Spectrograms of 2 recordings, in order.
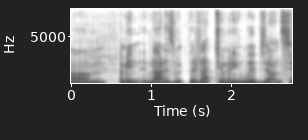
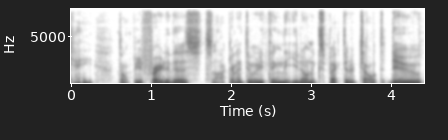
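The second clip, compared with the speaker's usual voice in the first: put-on soothing, calming voice, slowed. Retelling how he talks a shaking, afraid shooter through it, retelling his soothing, slowed voice. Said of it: "I get kind of my soothing voice, and I slow down a little bit".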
